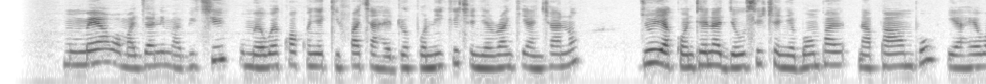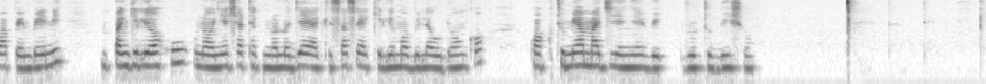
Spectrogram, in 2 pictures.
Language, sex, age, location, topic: Swahili, female, 25-35, Nairobi, agriculture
